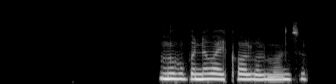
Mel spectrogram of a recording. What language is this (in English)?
Pashto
